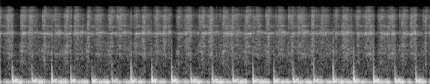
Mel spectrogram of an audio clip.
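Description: A fast, even percussion beat of about six strokes a second over a low steady hum: the instrumental lead-in of a traditional ceremonial song, before the voices come in.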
